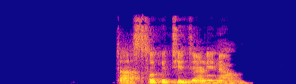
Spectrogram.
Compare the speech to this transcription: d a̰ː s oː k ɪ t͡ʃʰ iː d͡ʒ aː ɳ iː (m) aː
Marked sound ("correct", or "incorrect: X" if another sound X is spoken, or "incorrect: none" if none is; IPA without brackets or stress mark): incorrect: n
